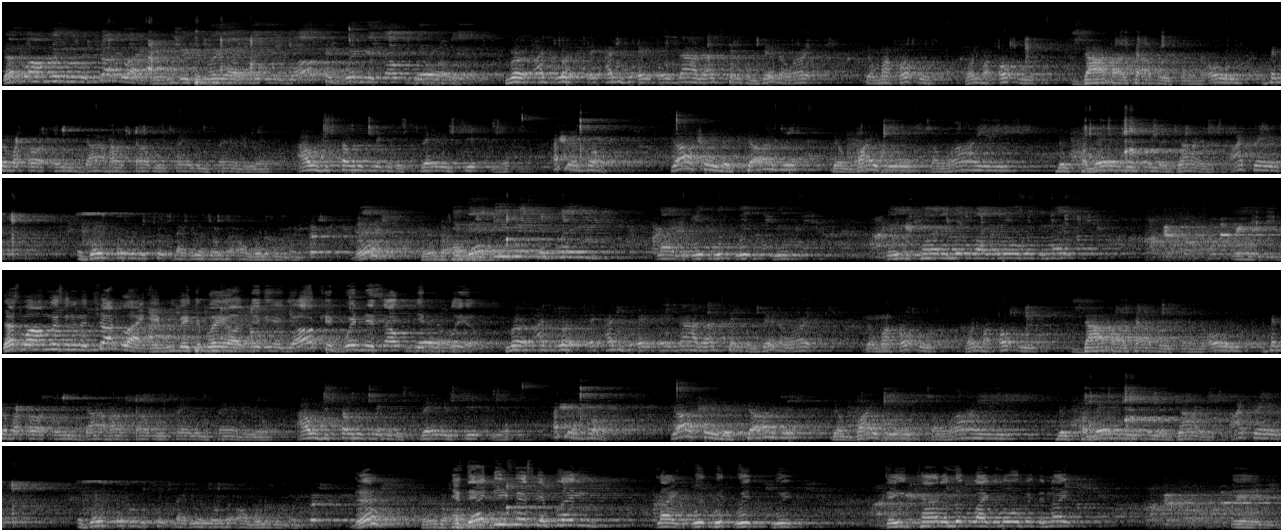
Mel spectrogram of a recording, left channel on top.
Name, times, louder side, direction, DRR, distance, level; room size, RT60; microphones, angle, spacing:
voice 1, 0.0-4.9 8.6-8.9 29.1-29.4 30.1-31.5 32.1-33.5 34.4-36.3 37.9-38.3, right 3 dB, 55° right, 7 dB, 0.5 m, -27 dB
voice 2, 4.1-4.6 5.0-8.1 8.6-9.3 9.6-10.4 10.7-15.5 15.7-17.9 18.3-18.9 19.5-20.8 21.1-22.9 23.3-25.6 26.3-28.6 29.8-30.4, left 1 dB, 5° left, 1 dB, 0.3 m, -30 dB
voice 3, 26.2-26.5 28.7-29.3 30.0-30.1 31.8-32.4 33.9-34.7 36.7-38.3, left 2 dB, 45° left, 1 dB, 0.9 m, -35 dB
12.5 x 4.3 x 5.0 m, 2.8 s
head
